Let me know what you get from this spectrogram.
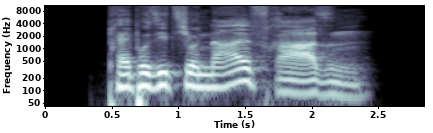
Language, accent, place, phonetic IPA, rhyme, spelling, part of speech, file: German, Germany, Berlin, [pʁɛpozit͡si̯oˈnaːlˌfʁaːzn̩], -aːlfʁaːzn̩, Präpositionalphrasen, noun, De-Präpositionalphrasen.ogg
- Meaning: plural of Präpositionalphrase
